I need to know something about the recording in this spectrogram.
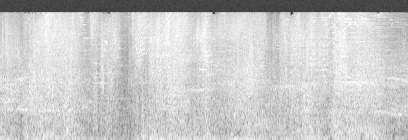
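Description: Magic spells burst and crackle in a game battle.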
